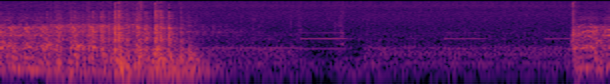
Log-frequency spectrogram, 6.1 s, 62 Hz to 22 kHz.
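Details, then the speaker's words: 2005 Ford Powerstroke 6.0 L diesel cold start, block heater plugged in about 5 hours: about two seconds of steady starter cranking with no catch, pause, more cranking; hard start, owner mentions injector check, cause unconfirmed. "Hopefully she goes. Got to go for injector check. And it's not starting right."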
